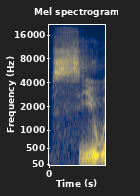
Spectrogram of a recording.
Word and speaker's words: seu: desprender o El aqui ele é aberto não é igual ao el seu seu eu seu é fechado e céu é aberto é o de chapéu é diferente do é o de seu seu e céu viu o que quer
